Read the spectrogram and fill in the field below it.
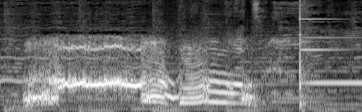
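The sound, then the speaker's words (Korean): A voice imitates boiling water, performed as an entry in an impressions contest segment, with a loud, sustained gurgling hum that wobbles and bubbles in pitch for about two seconds, then ends with a sharp click. “물 끓는 소리입니다. 물 끓는 소리.”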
